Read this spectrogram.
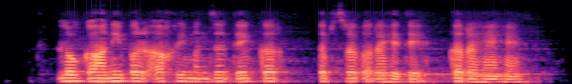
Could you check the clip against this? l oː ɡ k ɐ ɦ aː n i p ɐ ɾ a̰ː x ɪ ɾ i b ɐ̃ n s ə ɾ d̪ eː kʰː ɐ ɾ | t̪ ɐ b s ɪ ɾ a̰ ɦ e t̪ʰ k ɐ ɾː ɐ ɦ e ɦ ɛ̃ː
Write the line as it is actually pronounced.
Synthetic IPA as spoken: l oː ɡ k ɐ ɦ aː n i p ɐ ɾ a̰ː x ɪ ɾ i m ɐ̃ n z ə ɾ d̪ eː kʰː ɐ ɾ | t̪ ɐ b s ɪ ɾ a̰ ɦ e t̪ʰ k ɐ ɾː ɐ ɦ e ɦ ɛ̃ː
